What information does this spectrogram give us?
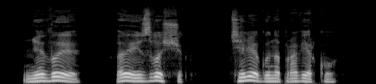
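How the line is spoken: Rough bark. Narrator (Russian): Грубо рявкнул страж

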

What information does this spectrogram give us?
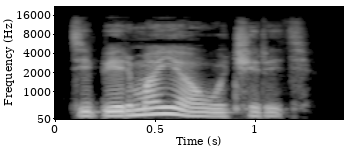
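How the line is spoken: Rough. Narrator (Russian): грубо говорит он

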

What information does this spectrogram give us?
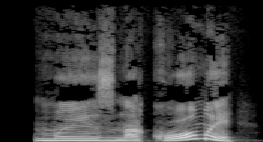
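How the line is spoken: Hoarse question. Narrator (Russian): хрипло поинтересовался он

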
